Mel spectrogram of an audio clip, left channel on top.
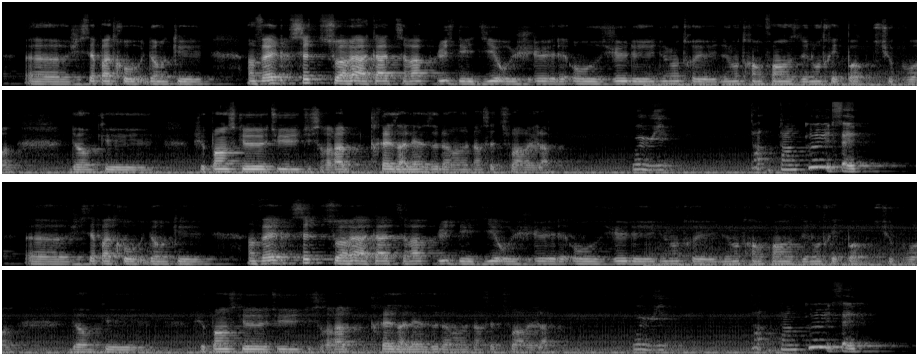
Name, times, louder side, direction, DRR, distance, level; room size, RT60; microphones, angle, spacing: voice 1, 0.2-14.7, left 3 dB, 80° left, 1.8 m, -30 dB
sound 1, 6.4-17.0, right 1 dB, 70° right, 1.7 m, -42 dB
voice 2, 15.4-16.2 16.6-17.7, left 2 dB, 55° left, 1.4 m, -33 dB
29.5 x 23.5 x 3.9 m
head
